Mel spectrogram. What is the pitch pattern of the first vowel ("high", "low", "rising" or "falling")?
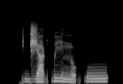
high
